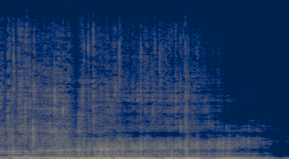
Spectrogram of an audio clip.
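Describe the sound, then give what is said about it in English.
Beer glugs and splashes steadily into a glass in a stunt pour for about two and a half seconds, a loud, rushing pour with a deep, bubbling low end that stops abruptly near the end. “And I put that directly out of the camera so you could not see that awesome evil Knievel pour.”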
